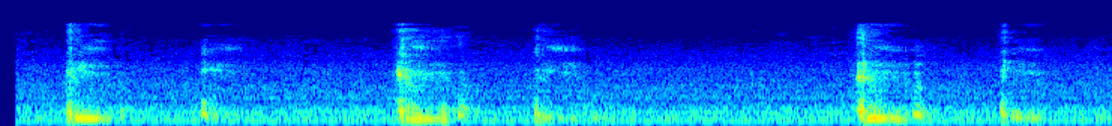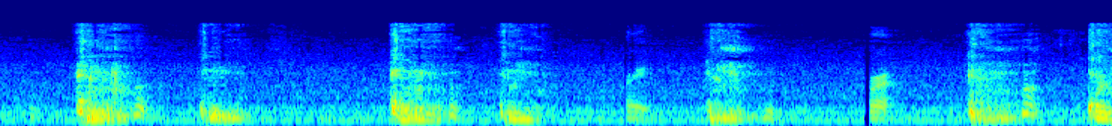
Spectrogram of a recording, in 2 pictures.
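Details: A girl has a coughing fit after hitting a bong: about fifteen harsh, explosive coughs in uneven clusters.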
